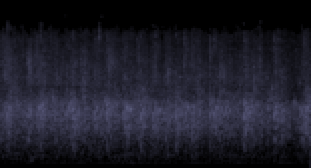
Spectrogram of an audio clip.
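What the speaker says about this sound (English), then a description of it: "Let's give them a round of applause." Steady, dense applause from an audience at a public event honoring state senators and an assemblyman, sustained and even for the full stretch with no voices over it.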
